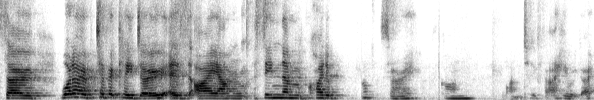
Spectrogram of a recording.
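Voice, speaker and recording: In a New Zealand accent, a woman talks at a fairly slow pace with a medium pitch. Her intonation is fairly even, but her loudness swings a lot. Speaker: data analytics team lead and conference speaker. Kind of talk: conference presentation. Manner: hesitant, many fillers.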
